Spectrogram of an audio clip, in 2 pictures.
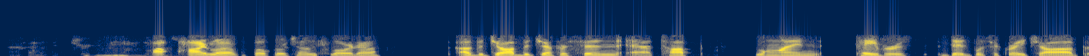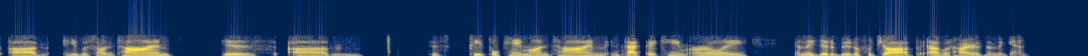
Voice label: testimonial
